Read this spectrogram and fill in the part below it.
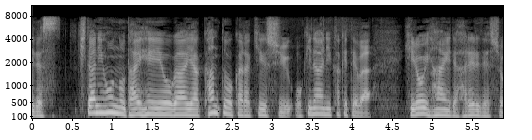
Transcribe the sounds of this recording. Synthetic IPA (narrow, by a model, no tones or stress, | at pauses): id̪e̞sɨ̥ | kʲi̥t̪aɲ̟iɦõ̞nːo̞t̪aiɦe̞ːjo̞ːɡajakãnt̪o̞ːkaɾakʲɨːɕɨːʔo̞kʲinaβaɲ̟ikake̞t̪e̞βaçiɾo̞iɦãɰ̃id̪e̞haɾe̞ɾɯ̟d̪e̞ɕo̞ː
